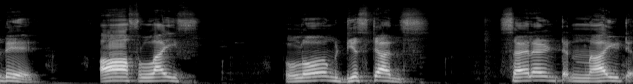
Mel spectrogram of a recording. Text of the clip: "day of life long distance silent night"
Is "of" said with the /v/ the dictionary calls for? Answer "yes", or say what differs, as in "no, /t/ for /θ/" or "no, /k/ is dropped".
no, /p/ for /v/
